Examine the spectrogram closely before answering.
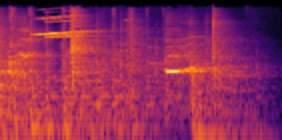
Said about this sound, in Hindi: और आखिरकार कमरे में इतने मकड़े भर गए कि वो भारी भरकम पुराने जमाने का दरवाजा चरमरा के आहिस्ते से बंद हो गया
